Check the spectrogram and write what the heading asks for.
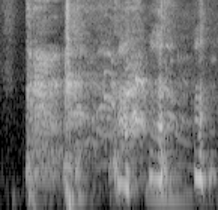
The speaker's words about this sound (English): Yo, don't cough over here.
